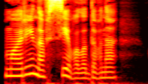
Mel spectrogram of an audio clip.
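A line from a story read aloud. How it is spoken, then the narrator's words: Cold. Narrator (Russian): холодно произнес он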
